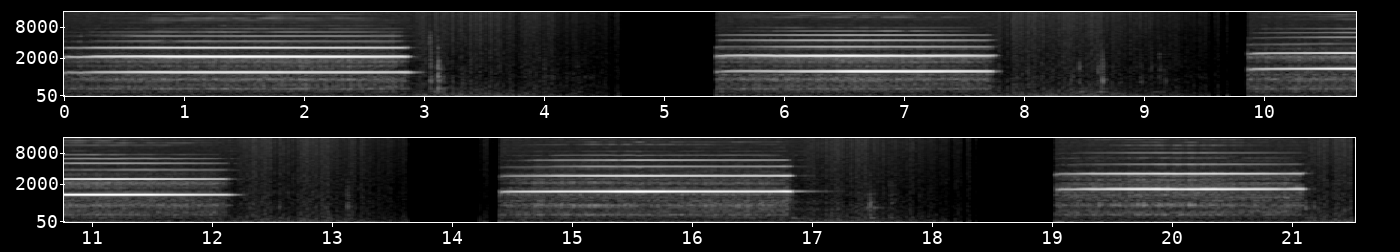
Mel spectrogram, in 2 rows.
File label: Viola arco sul A pp C6 G6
